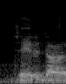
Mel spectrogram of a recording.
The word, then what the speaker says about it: Je'Dah Don: Je'Dah Don is how you say her Don.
